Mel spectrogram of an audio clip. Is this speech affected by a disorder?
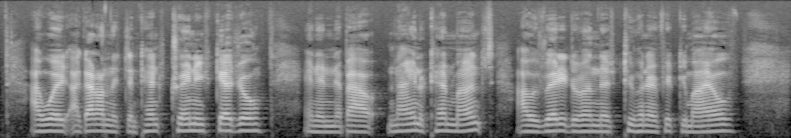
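Yes: deafness; severe hearing loss from birth, deaf and hard of hearing, no sound for first 2 years; 12 years of intense speech therapy, had to learn how to talk, holds normal dialogue.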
